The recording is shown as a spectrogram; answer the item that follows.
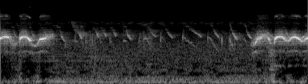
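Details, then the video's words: White-eye in 'mabuk' (drunk) song: a loud wavering warble, then a soft patter of scattered chirps, then the loud quavering warble comes back. "burung pleci mabuk"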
